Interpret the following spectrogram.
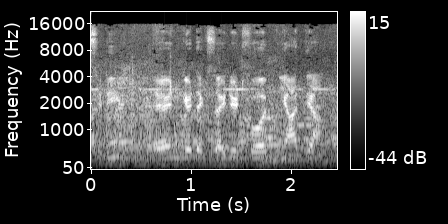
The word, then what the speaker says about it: Nha Trang: So guys, it's time to से good by two Ho Chi Minh city and get excited for यहाँ त्या, इट्स the correct pronunciation by द वे।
